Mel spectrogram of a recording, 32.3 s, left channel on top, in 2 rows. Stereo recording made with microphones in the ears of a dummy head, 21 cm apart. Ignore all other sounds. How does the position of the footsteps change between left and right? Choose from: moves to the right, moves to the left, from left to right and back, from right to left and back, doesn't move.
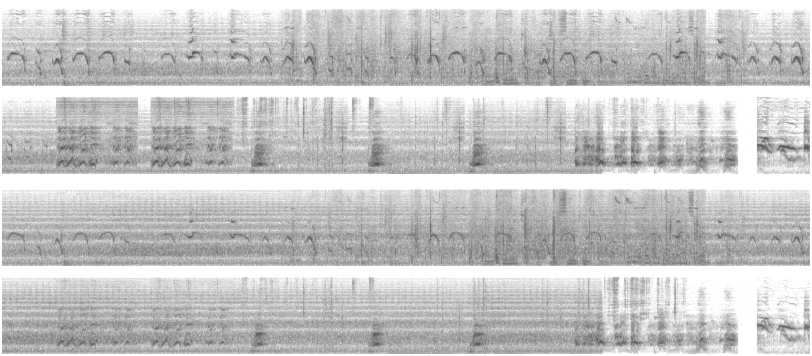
from left to right and back.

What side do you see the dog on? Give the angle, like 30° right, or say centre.
80° left.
